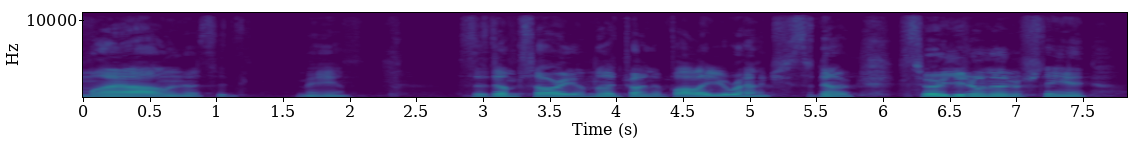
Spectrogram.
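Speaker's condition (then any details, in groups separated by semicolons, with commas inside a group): Cerebral palsy; lifelong disability since youth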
